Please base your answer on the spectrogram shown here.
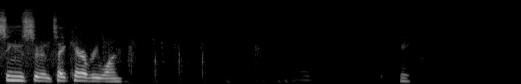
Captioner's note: applause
